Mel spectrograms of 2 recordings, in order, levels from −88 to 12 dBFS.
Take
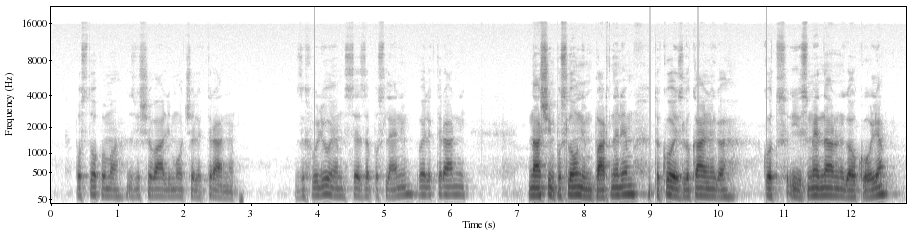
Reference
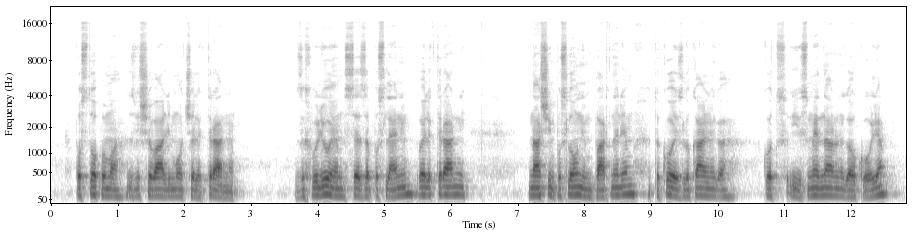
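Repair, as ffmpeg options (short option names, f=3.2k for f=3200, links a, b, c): -filter_complex "[0:a]adeclick=t=4,asplit=3[a][b][c];[a]afade=t=out:st=2.82:d=0.02[d];[b]highpass=f=140:w=0.5412,highpass=f=140:w=1.3066,afade=t=in:st=2.82:d=0.02,afade=t=out:st=2.94:d=0.02[e];[c]afade=t=in:st=2.94:d=0.02[f];[d][e][f]amix=inputs=3:normalize=0,agate=range=-21dB:threshold=-54dB,asetnsamples=n=441:p=0,asendcmd='6.77 volume volume -9.5dB',volume=0dB"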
